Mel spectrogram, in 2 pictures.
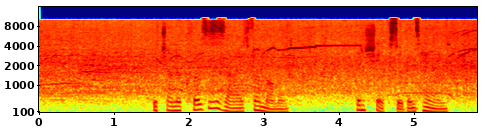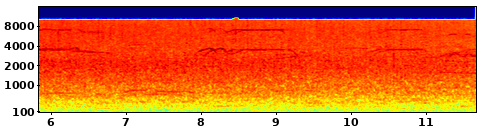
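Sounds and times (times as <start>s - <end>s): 
huge stadium crowd applauding: 0.0s - 11.6s
speech: 1.5s - 3.5s, 4.2s - 5.6s.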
